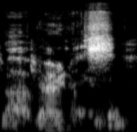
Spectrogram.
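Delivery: hushed, soft, unvoiced whisper.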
